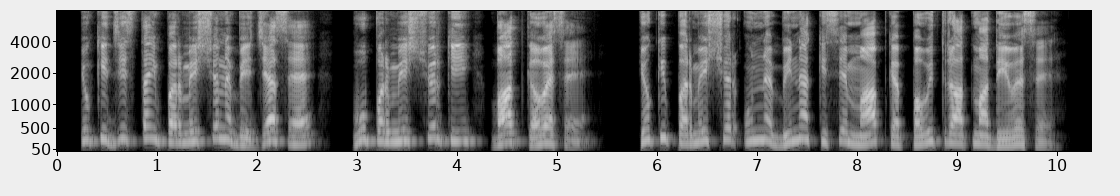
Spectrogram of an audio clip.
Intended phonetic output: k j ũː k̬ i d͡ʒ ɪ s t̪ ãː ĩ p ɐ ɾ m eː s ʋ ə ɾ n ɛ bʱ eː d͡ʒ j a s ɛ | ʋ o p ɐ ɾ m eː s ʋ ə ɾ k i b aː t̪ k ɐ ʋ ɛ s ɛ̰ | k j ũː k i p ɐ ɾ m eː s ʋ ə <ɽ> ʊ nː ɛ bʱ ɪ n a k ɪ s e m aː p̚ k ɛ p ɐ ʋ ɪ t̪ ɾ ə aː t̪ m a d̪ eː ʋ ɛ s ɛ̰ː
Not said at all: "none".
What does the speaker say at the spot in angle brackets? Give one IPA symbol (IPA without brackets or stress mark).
ɾ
